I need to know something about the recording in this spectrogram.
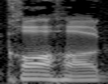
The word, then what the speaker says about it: Quahog: If you're not from Rhode Island, you may not know that Cawhug is spelled Quahog.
